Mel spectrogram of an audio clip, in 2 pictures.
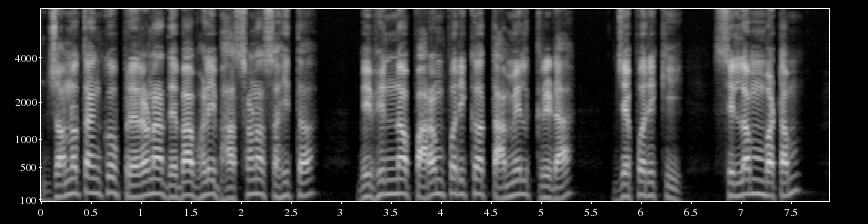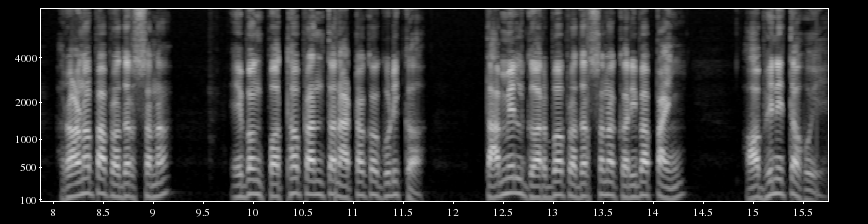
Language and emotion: Odia, neutral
